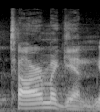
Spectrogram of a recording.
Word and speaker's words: Ptarmigan: The Ptarmigan. – Yeah. The P is silent, like pneumonia.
